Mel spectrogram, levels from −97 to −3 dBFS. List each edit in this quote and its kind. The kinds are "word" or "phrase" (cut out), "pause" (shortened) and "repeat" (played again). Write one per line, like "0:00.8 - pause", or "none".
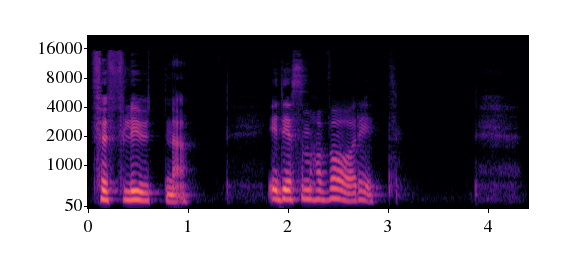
none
